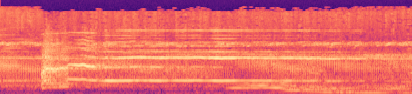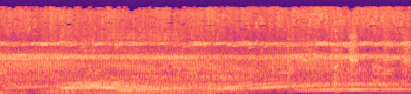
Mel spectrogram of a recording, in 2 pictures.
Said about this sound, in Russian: Кто это там воет, Бэрримор?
